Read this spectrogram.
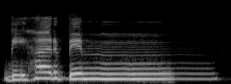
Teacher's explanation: بڑا غنہ ہوتا ہے، دیر تک آواز ناک میں چھپتی ہے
